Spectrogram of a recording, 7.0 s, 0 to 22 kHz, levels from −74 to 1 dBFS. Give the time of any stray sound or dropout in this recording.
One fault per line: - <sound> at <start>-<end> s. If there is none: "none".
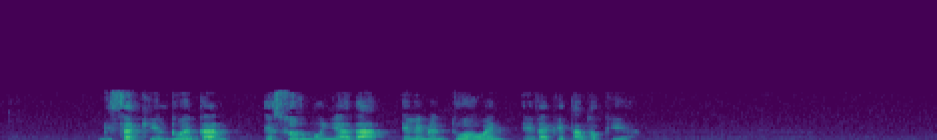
none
